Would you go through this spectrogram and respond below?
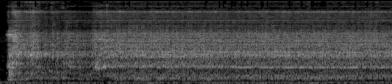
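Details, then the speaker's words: New Arrma Kraton 6S EXB RTR 1/8 RC truck on the bench, driven slowly: thin, high-pitched steady whine with faint grinding edge from the drivetrain, first heard on its first run; center diff to be checked. "it sounds almost like there's some something grinding or but it's very high pitch so we're going to dig into it and let's see what it is"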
